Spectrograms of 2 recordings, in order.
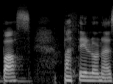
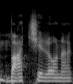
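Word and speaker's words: Barcelona: Um but I think yeah coming back to the I think baselona. So now I say bachelona cuz that's how they say it in in Italy.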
